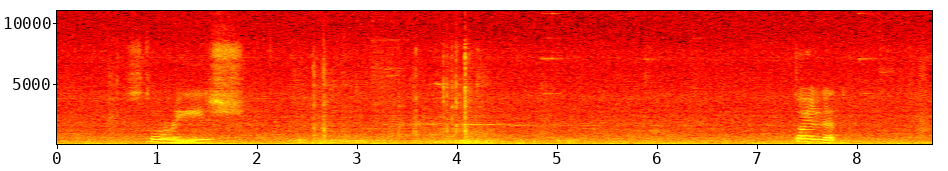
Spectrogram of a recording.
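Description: A young woman speaks softly into a microphone, close by.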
